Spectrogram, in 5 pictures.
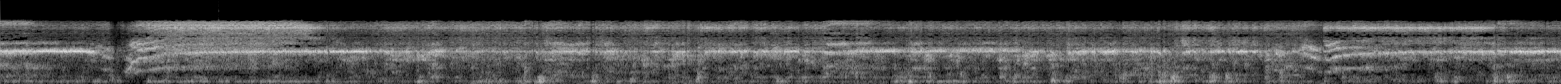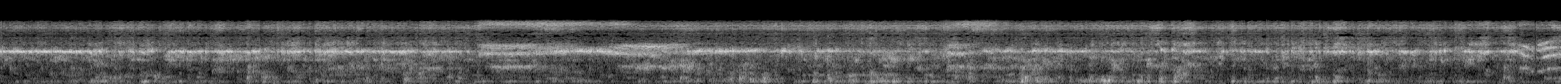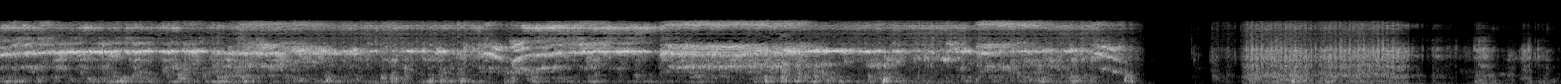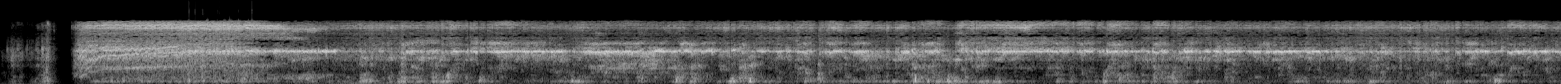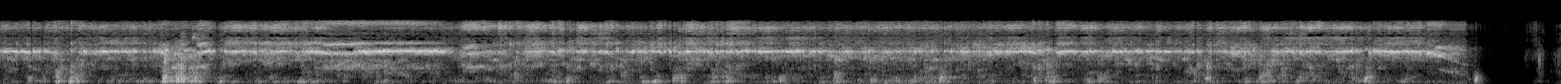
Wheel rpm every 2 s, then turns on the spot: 180, 230, 230, 230, 240, 230, 210, 230, 240, 230, 220, 230, 230, 230, 230, 220, 230, 220, 210, 230, 210, 30, 20, 50, 220, 230, 230, 230, 230, 230, 230, 230, 230, 230, 230, 230, 230, 230, 80.
42-46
